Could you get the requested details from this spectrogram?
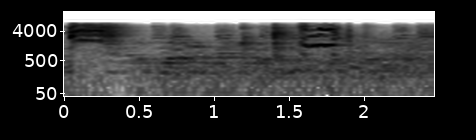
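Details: Two pet cockatiels chatter indoors with their owner, giving harsh, scratchy squawks and short warbling notes.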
